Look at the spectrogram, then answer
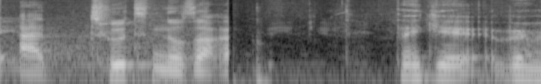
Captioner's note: speaking in French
